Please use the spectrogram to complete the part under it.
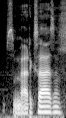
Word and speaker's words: somaticizing: S O M A T I C I Z I N G. – Somaticizing.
